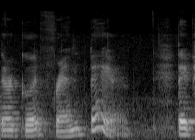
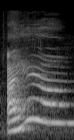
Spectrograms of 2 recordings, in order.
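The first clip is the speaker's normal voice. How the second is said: high shout of "I am"; 4 dB louder than usual. Shown as a demonstration. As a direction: call it out joyfully.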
